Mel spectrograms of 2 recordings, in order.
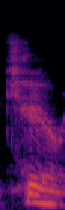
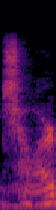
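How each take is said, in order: First: It begins with a k sound, like care. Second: It begins with a ch sound, like char. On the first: It follows the word character. "it is actually an abbreviation for character" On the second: It follows the spelling. "A lot of people say char because that's what it looks like"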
